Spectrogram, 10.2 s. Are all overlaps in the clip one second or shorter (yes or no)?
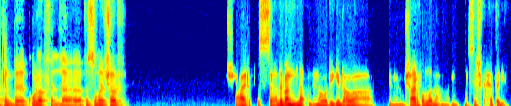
yes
